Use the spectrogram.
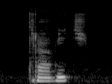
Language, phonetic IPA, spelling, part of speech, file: Polish, [ˈtravʲit͡ɕ], trawić, verb, LL-Q809 (pol)-trawić.wav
